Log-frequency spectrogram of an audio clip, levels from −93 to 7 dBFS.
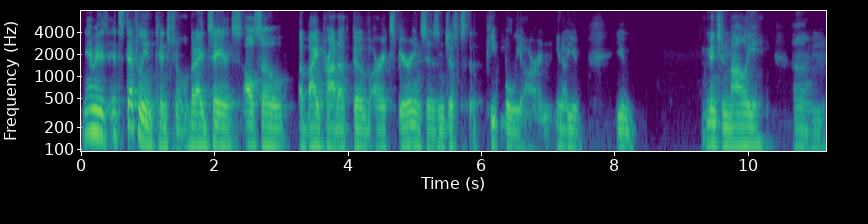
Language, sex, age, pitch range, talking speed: English, male, 30-49, 95-105 Hz, 160 wpm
